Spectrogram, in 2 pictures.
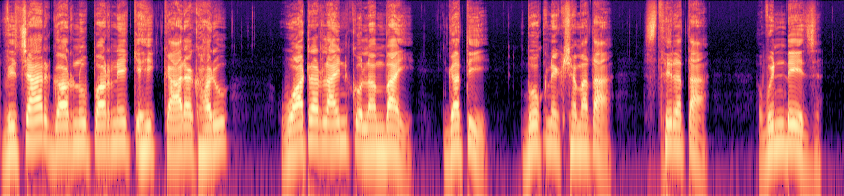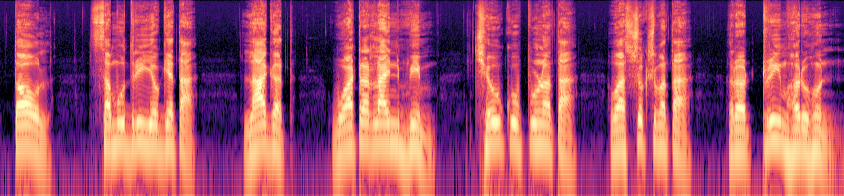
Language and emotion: Nepali, neutral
